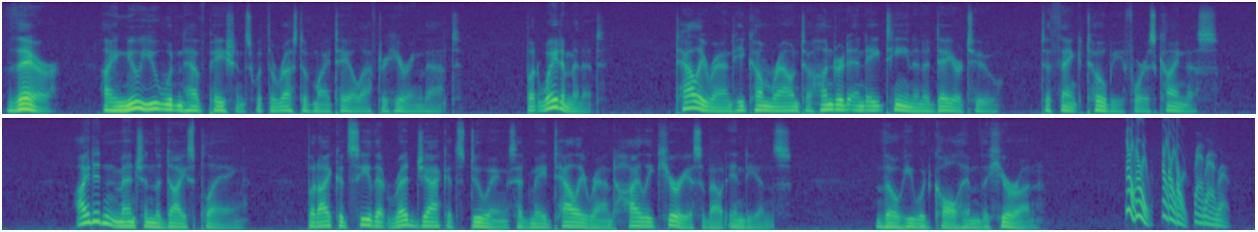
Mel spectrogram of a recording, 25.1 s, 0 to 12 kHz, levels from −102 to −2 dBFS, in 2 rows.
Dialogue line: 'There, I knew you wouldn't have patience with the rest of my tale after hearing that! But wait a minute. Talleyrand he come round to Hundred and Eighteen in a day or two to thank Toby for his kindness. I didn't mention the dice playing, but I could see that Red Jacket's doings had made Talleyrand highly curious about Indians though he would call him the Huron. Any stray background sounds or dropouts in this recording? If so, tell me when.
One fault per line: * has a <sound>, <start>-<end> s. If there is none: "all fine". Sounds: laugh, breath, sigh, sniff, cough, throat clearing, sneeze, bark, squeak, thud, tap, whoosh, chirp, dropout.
* has a chirp, 23.8-24.8 s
